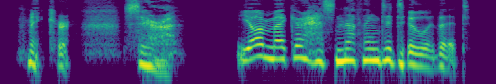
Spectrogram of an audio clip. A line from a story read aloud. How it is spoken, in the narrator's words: the dark-haired Arkin laughed lightly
